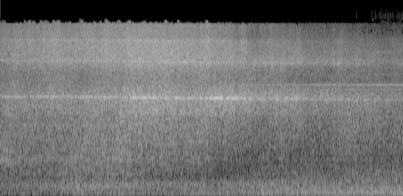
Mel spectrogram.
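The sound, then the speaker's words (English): An Aer Lingus jet airliner engine drones steadily and loudly throughout, a deep rumbling roar with a thin, high whine running over it, holding constant without pause and no voices. “We were on an Aer Lingus plane, we were safe, you know.”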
